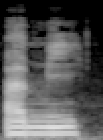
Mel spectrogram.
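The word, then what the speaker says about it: amis: s here okay but then technically you pronounce it the same way so singular form am plural form you add this s but it's Ami as well okay in that case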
